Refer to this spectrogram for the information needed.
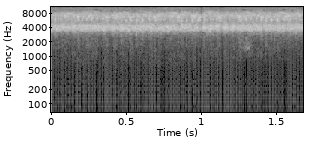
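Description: A loud, steady cicada buzz drones without pause, a shrill, high-pitched whine that holds constant from start to finish with no voices.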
